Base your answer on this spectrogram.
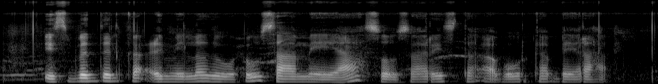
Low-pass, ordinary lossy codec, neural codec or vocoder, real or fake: none; none; vocoder, 44.1 kHz, 128 mel bands every 512 samples, BigVGAN v2; fake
